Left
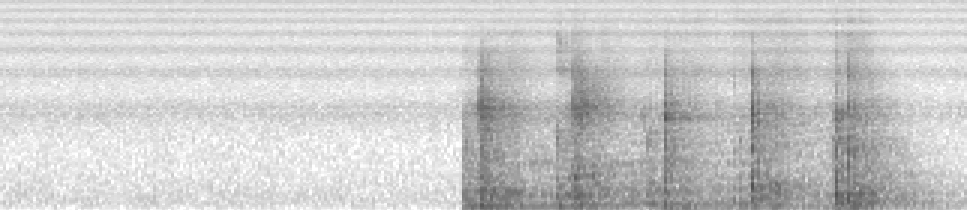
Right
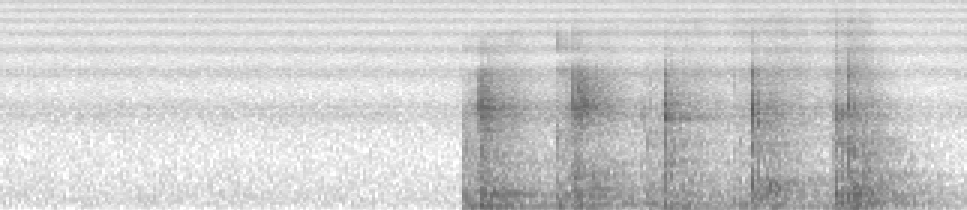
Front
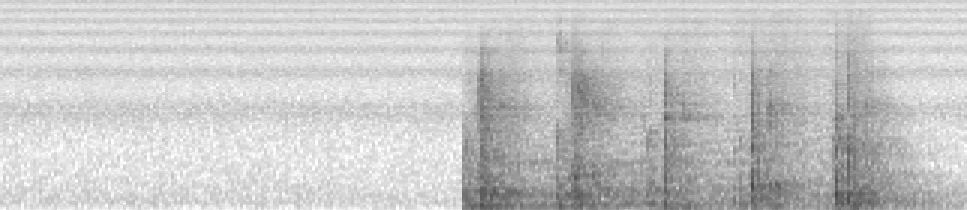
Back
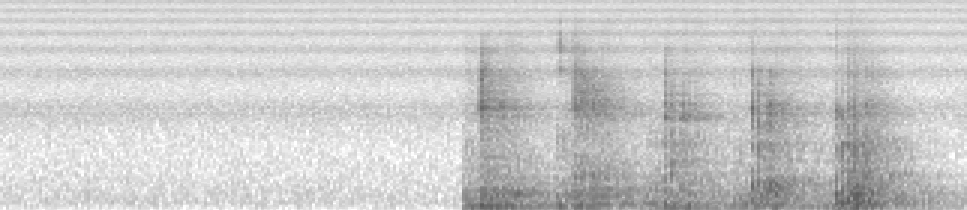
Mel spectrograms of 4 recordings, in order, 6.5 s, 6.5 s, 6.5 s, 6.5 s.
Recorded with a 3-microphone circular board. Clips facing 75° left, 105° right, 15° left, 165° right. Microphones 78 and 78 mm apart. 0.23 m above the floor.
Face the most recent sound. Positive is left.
turn(degrees=5)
